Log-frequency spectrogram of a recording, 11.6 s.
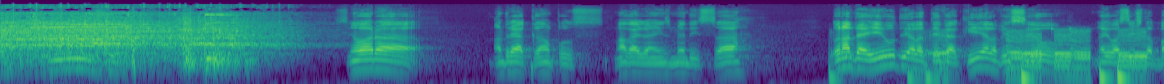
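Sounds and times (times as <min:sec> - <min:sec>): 
crowd applauding: 0:00.0 - 0:03.3
speech: 0:03.5 - 0:04.3, 0:05.0 - 0:07.6, 0:08.3 - 0:11.6.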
